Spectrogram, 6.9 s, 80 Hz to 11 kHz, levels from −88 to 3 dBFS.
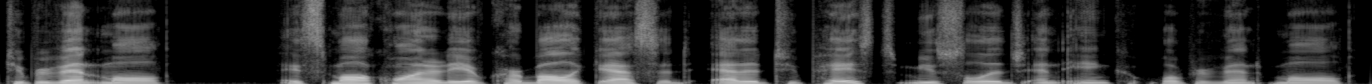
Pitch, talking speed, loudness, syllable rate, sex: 155 Hz, 150 wpm, -23 LUFS, 4.9 syllables/s, female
